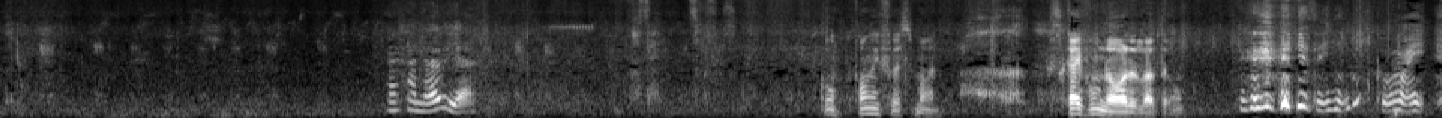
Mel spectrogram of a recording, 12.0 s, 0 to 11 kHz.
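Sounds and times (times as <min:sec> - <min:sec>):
faint insect chirping: 0:00.1 - 0:11.8.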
